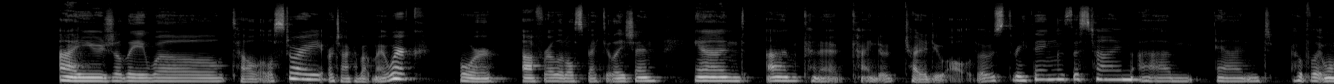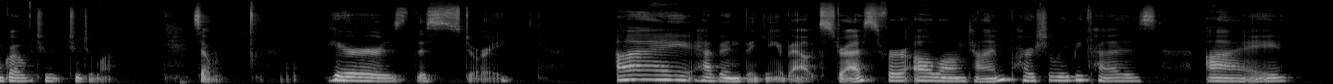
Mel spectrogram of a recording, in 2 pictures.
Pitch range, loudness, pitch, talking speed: 150-180 Hz, -29 LUFS, 160 Hz, 135 wpm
